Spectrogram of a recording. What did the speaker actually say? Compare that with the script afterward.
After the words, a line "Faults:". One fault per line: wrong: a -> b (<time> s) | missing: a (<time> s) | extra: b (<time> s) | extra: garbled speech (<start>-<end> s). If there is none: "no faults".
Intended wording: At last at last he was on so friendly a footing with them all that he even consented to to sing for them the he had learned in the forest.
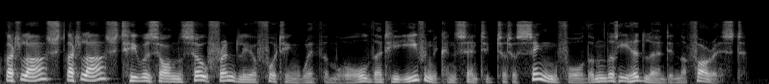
At last at last he was on so friendly a footing with them all that he even consented to to sing for them the he had learned in the forest.
Faults:
no faults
